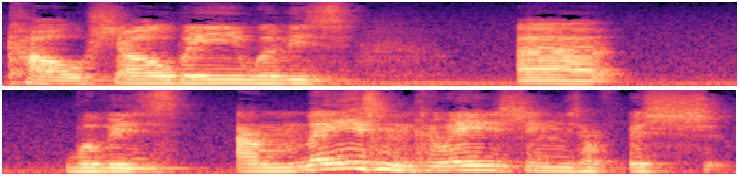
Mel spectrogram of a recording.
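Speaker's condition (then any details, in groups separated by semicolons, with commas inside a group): Cerebral palsy with stammer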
